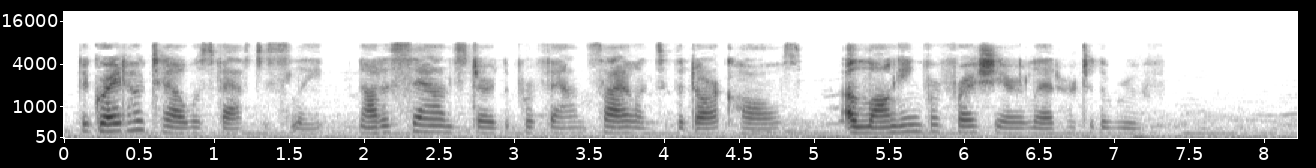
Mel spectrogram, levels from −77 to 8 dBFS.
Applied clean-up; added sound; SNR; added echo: none; Chatter; 17 dB; none.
